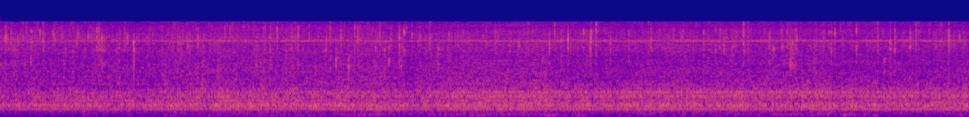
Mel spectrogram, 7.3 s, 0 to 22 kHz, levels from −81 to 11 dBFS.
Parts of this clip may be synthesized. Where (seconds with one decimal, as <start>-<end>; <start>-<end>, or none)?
none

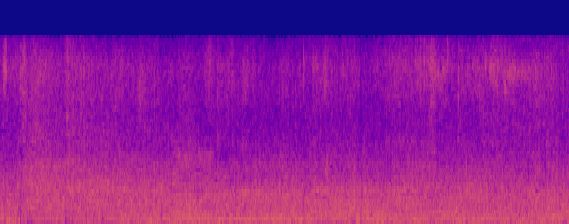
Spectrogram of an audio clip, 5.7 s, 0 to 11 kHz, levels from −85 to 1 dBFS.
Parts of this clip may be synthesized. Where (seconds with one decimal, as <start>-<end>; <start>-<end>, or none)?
1.7-2.3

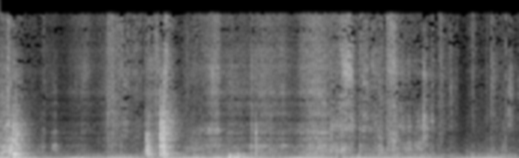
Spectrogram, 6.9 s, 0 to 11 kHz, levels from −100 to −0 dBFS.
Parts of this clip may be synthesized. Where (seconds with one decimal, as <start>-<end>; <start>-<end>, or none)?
0.6-1.4; 2.7-4.4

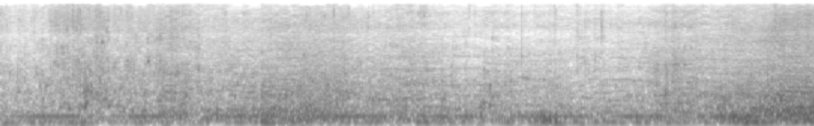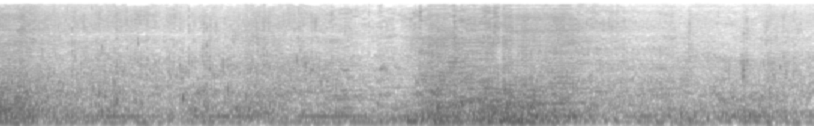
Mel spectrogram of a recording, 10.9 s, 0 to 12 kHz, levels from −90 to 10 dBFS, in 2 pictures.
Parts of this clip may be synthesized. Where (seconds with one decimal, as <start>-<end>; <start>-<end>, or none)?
1.1-2.0; 2.5-5.6; 7.6-10.5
